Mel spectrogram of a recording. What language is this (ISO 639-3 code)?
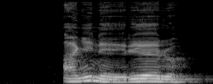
ibo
